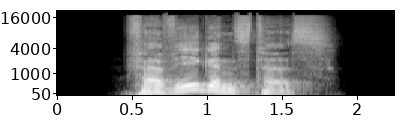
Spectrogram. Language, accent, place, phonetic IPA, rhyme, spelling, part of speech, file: German, Germany, Berlin, [fɛɐ̯ˈveːɡn̩stəs], -eːɡn̩stəs, verwegenstes, adjective, De-verwegenstes.ogg
- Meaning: strong/mixed nominative/accusative neuter singular superlative degree of verwegen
